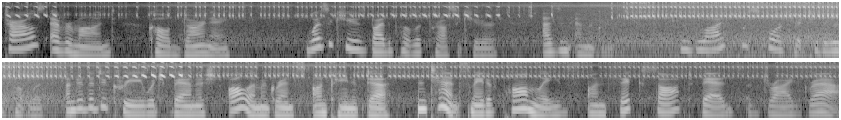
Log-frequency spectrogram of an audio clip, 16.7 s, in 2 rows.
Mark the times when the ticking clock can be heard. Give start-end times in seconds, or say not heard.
not heard.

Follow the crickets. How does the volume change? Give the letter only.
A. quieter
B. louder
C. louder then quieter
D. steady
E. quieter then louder
C.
